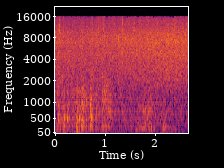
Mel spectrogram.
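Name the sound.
thunderstorm with heavy rain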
